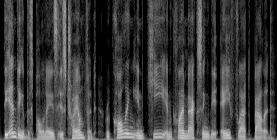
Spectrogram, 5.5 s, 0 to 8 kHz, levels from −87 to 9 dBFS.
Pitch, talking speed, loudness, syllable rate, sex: 125 Hz, 175 wpm, -19 LUFS, 5.3 syllables/s, male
